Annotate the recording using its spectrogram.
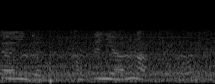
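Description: Indistinct conversation among a few people, with street noise underneath.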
